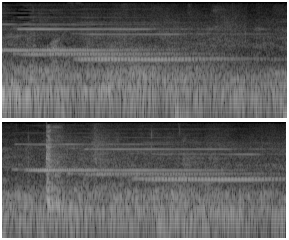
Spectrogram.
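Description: parliament voting bell ringing

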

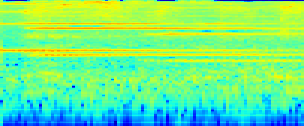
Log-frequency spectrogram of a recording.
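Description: parliament chamber bell ringing

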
